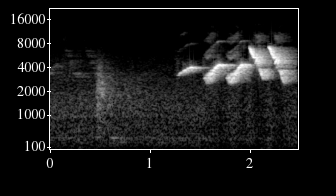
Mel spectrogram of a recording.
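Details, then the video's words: Coleiro or double-collared seedeater song in 'tui tui' style for caged-bird training: a faint note, a pause, then a clear rising whistle running into a rapid string of bright falling slurs. "COLEIRO DE GOLA TUI TUI FIBRA (8 Horas Encarte)"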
